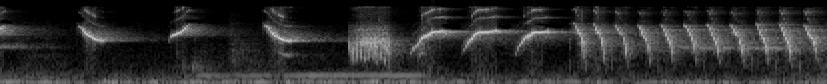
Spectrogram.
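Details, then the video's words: Long-tailed shrike singing a lure song meant to excite other shrikes into song: varied sharp downslurred whistles, a brief rasping burst, then a fast run of about a dozen bright, evenly repeated high notes. "kicauan Cendet Gacor AMPUH ISIAN MEWAH JUARA COCOK buat pancingan CENDET agar NAIK EMOSI JADI GACOR"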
